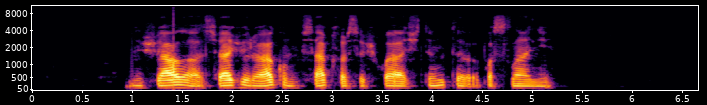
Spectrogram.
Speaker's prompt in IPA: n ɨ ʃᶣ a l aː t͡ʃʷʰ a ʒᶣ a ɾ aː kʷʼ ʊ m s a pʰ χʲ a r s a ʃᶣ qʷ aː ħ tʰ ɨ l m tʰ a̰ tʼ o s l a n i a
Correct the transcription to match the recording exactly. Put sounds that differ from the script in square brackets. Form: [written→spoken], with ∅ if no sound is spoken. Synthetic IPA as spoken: n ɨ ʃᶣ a l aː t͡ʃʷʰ a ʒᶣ a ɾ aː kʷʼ ʊ m s a pʰ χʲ a r s a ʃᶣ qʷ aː [ħ→ʃ] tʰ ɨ [l→∅] m tʰ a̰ [tʼ→pʼ] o s l a n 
